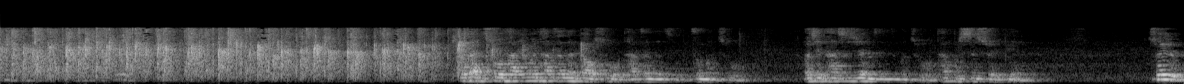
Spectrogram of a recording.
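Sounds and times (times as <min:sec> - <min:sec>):
audience clapping: 0:00.0 - 0:06.0
speech: 0:04.6 - 0:10.5, 0:11.5 - 0:11.8.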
